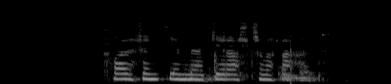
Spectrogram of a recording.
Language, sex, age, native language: Icelandic, female, 50-59, Icelandic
